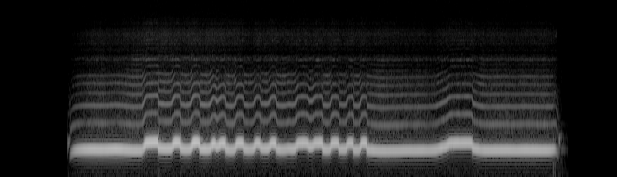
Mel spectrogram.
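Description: An ancient rain whistle is blown in one long, loud breath: a steady reedy tone that breaks into a rapid warbling trill between two pitches, then swells upward briefly before stopping.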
